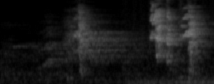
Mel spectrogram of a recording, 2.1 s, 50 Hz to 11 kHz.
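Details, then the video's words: Short-tailed parrot calling: two harsh, broad squawks, the first near 0.8 seconds and a louder rasping pair around 1.5 to 1.9 seconds, over a quiet background. "Short-Tail Parrot"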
